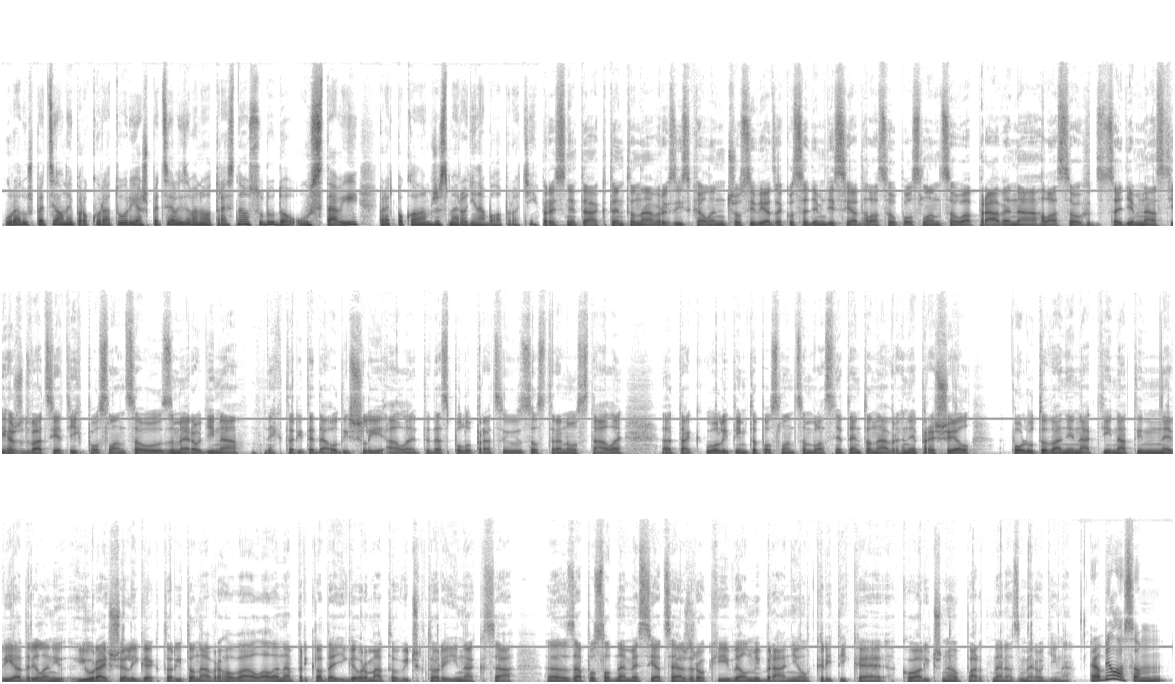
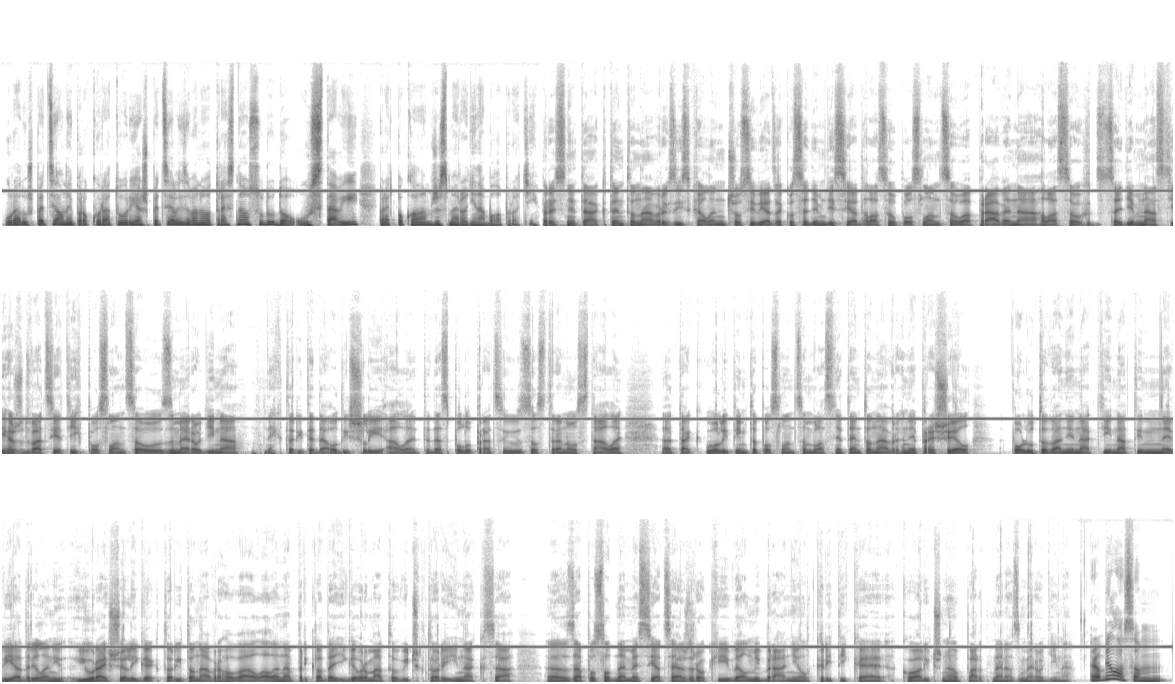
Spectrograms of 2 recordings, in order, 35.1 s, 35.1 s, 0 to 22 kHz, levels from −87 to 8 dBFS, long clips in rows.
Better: first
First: high-pitched whine; faint; throughout; 3.5 kHz, 20 dB below the speech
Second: high-pitched whine; loud; throughout; 3.5 kHz, 5 dB below the speech

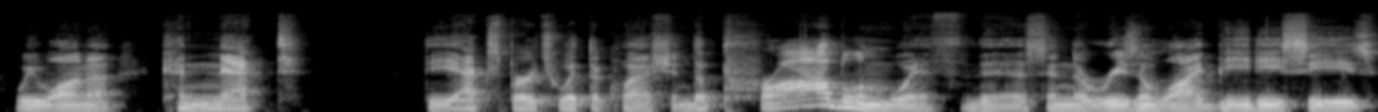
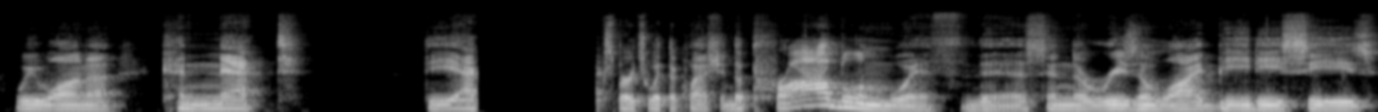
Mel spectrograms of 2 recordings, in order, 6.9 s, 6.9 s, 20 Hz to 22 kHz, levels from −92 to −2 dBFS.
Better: first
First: none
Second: audio freezing; at 2.5 s for 0.5 s

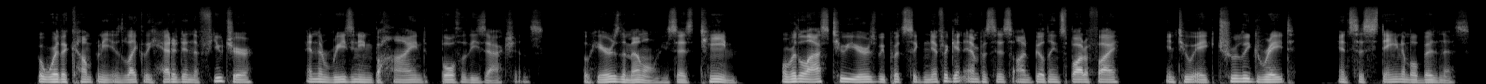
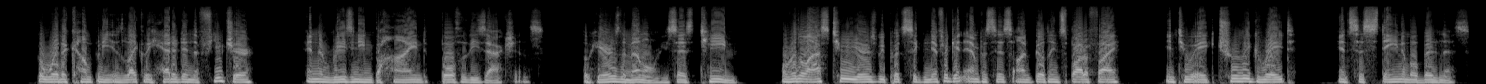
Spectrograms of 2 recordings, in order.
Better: first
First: none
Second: distortion; heavy; 18% of the sound clipped

